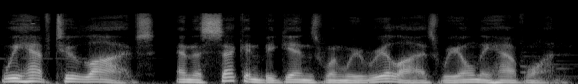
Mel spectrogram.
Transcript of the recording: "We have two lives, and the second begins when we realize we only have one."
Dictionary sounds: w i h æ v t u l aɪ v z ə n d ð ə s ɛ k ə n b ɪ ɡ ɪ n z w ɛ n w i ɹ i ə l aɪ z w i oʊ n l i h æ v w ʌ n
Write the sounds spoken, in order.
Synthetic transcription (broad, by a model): w i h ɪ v t u l aɪ v z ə n ð ə s ɛ k ə n b ɪ ɡ ɪ n z w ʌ n w i ɹ i ə l aɪ z w i oʊ n l i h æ v w ʌ n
